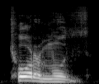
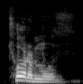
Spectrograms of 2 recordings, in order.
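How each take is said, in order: The two takes are said the same way.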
